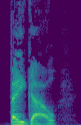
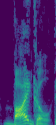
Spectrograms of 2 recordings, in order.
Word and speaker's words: beigel: Uh, pronounced Bagal is oop north and very American. Beigel is mainly north and east London. And also the correct way, says Peter.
